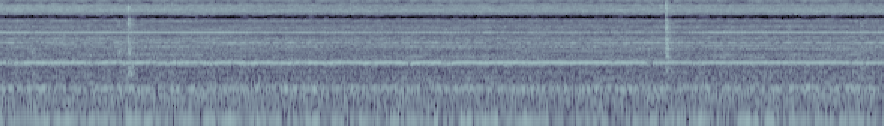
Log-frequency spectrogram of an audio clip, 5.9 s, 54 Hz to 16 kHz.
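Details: Riello 40 F5 burner with a constant high squeal over the steady burner roar, fixed in pitch. Probable cause is the motor bearing (a sealed unit with no lubrication points); suspected, not confirmed.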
